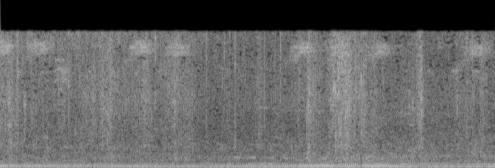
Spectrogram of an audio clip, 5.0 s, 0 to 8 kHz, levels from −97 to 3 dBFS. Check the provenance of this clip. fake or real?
real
